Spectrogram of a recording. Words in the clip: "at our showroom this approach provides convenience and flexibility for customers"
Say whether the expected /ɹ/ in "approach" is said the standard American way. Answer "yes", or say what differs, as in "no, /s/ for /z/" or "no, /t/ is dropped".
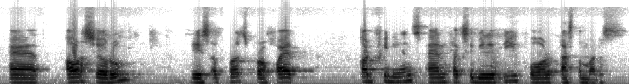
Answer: yes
